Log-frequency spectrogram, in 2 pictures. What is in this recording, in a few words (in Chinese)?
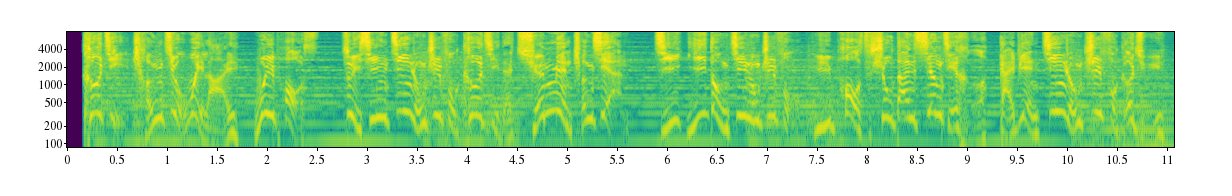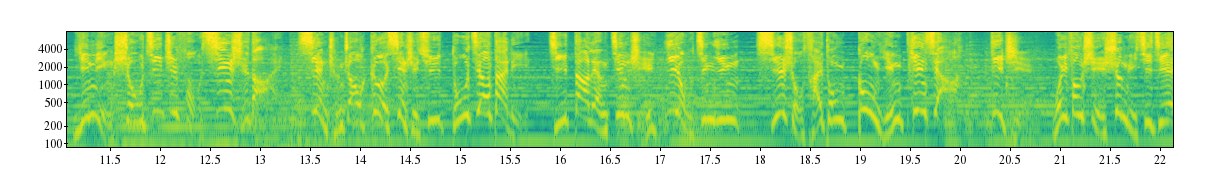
品牌广告 手机支付, 国语男声配音, 男高音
